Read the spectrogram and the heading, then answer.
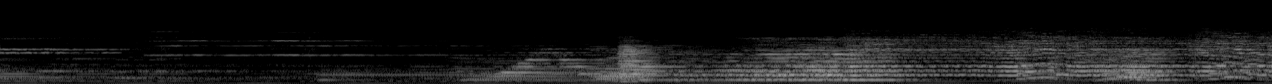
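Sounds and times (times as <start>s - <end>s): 
violin and piano piece: 5.8s - 12.7s.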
